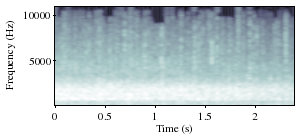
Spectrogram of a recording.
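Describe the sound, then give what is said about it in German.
Applause from the audience at a shareholders' meeting: a steady, dense wash of clapping that holds an even, fairly loud level from start to finish, with no voices standing out. “wir freuen uns über den Applaus für das abgelaufene Geschäftsjahr.”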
